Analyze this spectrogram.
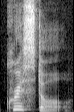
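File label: "crystal", English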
